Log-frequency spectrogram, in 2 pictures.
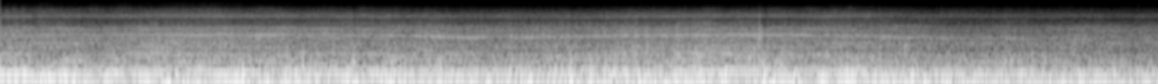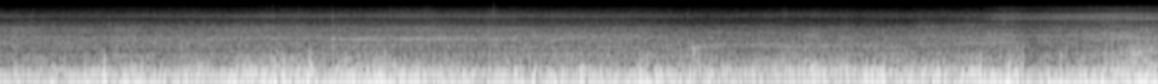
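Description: Adventure motorcycle's engine running as the bike rides a rough dirt track, with wind on the helmet-mounted microphone. The engine's steady note is clearest in the first half and sinks into the rumble of the ride later on.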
